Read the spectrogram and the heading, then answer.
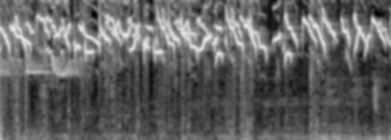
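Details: Japanese white-eye used as a sparring-partner lure to set off singing: shrill, rapid warbling twitters tumbling together in an unbroken stream, with a brief steady whistle near the start and short gaps toward the end.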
